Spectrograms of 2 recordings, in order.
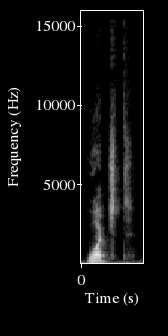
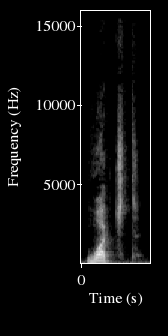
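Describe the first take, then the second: The two takes are said the same way.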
